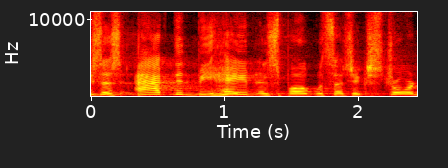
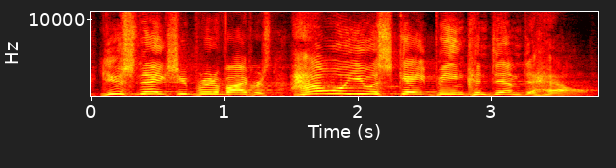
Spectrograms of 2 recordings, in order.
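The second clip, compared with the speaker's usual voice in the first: higher, louder furious shout; Jesus ranting; 5 semitones higher, 4 dB louder than usual. Retold or imitated. Jesus condemning the temple leaders, shouting in anger. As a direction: denounce them with full force. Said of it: "He says".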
